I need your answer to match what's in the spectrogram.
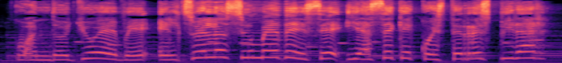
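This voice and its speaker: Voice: sits high, slow, faint music behind. A performer playing a timid, bookish little boy in a cartoon dub, with a Latin American accent. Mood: matter-of-fact. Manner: precise, know-it-all when explaining.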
